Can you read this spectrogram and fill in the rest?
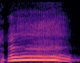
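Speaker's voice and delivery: shrieking, very high and loud panicked yelp; imitated passenger scream. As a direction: scream like a terrified passenger on a sharp turn. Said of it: "and they're like".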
